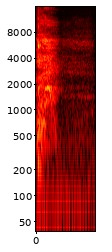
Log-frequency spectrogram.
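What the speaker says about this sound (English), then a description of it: "I have a cough coming on." One short, sharp cough close to the microphone, fading quickly into quiet room tone.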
